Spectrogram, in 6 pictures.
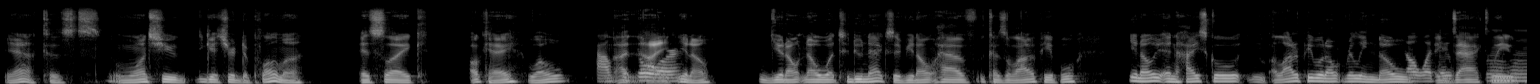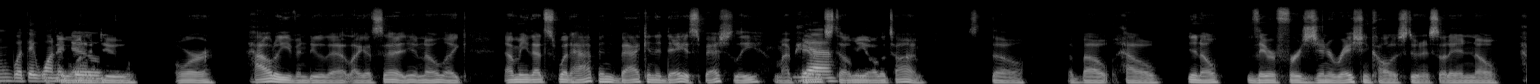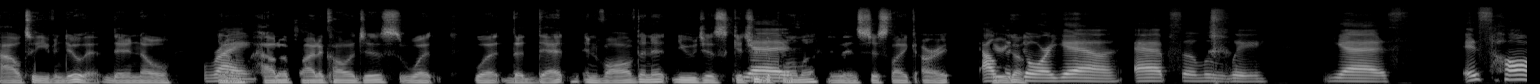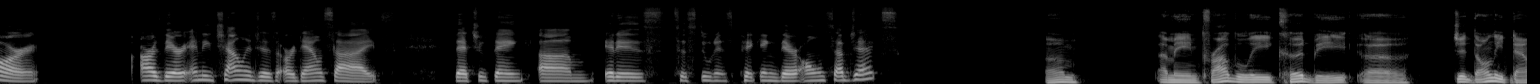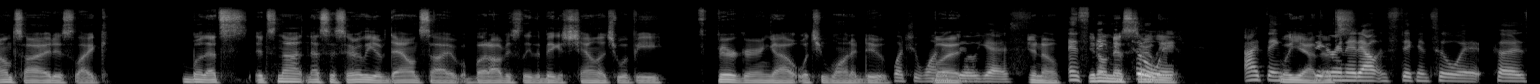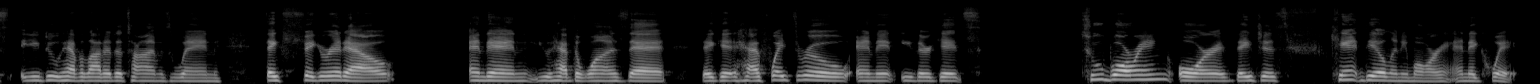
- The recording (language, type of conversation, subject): English, unstructured, Should students have more say in what they learn?
- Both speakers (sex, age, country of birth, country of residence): female, 40-44, United States, United States; male, 20-24, United States, United States
- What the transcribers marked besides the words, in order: other background noise; tapping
